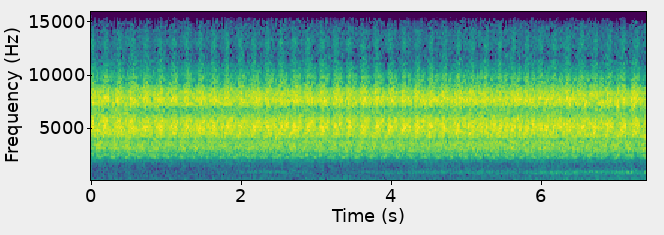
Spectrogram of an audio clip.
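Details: Continuous summer cicada buzzing, shrill and high, with a quick rhythmic pulsing texture throughout.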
